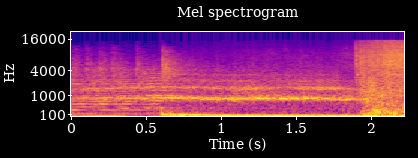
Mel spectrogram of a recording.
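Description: Tyre-screech sound effect: a sustained squeal with a deep rumble joining about half a second in.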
